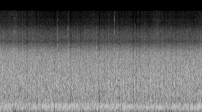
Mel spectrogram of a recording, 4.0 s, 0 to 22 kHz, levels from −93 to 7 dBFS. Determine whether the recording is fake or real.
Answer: fake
